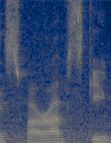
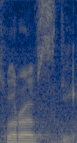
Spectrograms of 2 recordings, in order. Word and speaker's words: Swarovski: got it pronounced correctly most people say Suaravski but I think Swarovski.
